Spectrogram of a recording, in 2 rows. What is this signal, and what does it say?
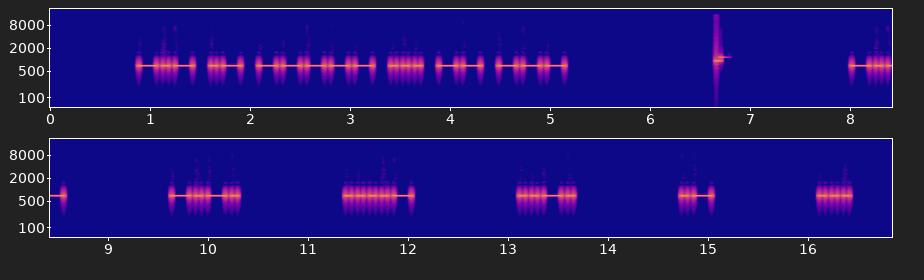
Morse code, heard as a keyed tone, about 20 wpm, spaced as for 10 wpm, 700 Hz. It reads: KA0SMO KC4FAS
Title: USA Call Signs - 6 Characters - 6x Character Spacing - 20wpm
